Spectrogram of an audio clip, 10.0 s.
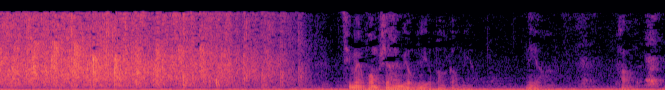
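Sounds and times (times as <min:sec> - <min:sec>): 
audience applause: 0:00.0 - 0:04.6
speech: 0:05.2 - 0:07.0, 0:07.9 - 0:08.3.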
